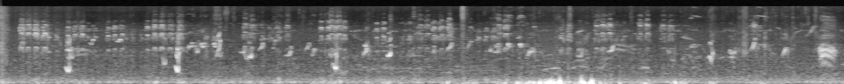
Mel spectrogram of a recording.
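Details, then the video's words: Partridge chicks, called Kashmiri teetar, playing: many thin, high chirps and short upslurred peeps overlap in quick, irregular bursts, about two or three per second, over steady low rumble and occasional soft thuds. "kasmeri teetar ke awaz"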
